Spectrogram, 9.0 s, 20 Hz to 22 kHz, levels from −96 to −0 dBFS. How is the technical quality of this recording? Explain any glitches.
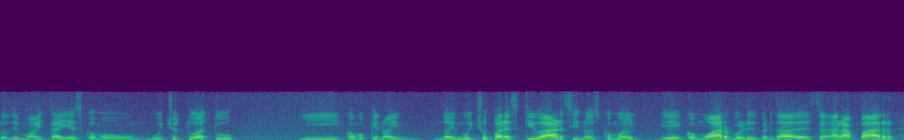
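The technical quality of this speech recording is sound, with no glitches to explain; it carries the band-limited character of a call path, with nothing above about 8 kHz.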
